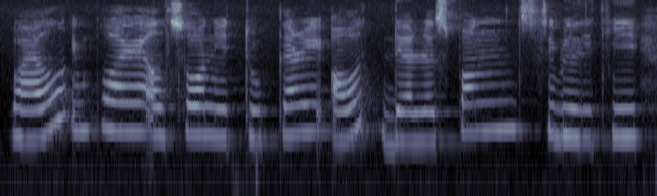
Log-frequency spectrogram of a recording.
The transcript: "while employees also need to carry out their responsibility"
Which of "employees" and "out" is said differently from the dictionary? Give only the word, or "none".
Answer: employees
